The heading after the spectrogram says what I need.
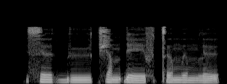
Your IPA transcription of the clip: s ɘː ɡ͡b ʉː t͡ʃ a m ɗ eː f tʼ əː m ɘː m l ɘ

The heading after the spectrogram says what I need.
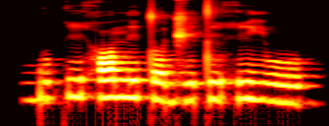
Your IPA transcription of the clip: ɡ͡b u˨ k i˧ h ɔ˦ n i˧ t o˨ d͡ʒ i˨ t i˨ h i˧ j u˨

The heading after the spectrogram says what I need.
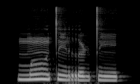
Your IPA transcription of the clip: m õ t ĩ r o ɳ t ĩ

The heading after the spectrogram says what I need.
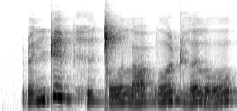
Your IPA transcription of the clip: ɽ ø˩˧ n ʈ e˥˧ b h ɨ˩˧ ǀ o˩˧ l ɒ˩˧ b oː˩˥ ɖʱ ə˩˥ l oː˩˥

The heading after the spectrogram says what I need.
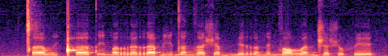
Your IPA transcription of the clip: ǀ ɜ v i ǃʰ ɜ t̪ i n̪ ʌ r ə r æ ɓ i d ɜ n z ɜ ʃ ɛ bʱ ɪ r ʊ n ɪ n z ɒ v ə n d͡ʒ ʌ ʃ ʊ f ɪ

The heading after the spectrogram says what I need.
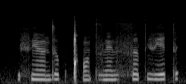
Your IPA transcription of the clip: fʲ œ̃ d ɵ p ǃʼ ɔ̃ t z ẽ z s ə t vʲ e t

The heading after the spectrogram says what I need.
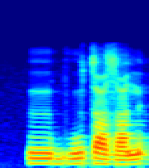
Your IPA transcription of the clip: ɯː bʱ u t ɯ zˤ ə n

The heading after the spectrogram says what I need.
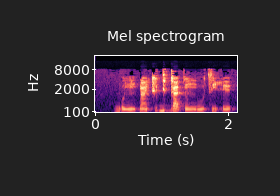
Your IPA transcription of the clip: b o˨ ɲ ĩ˨ k͡p ã˨˦ t͡ʃ ʊ˦ ɡ ɪ˦ ɡ a˦˨ t ũ˨ ŋ uː˨˦ t͡s i˦ h ɪ˦

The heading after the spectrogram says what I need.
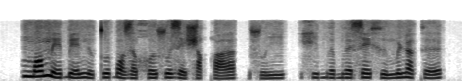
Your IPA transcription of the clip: m ɔ˧˥ m e˩˧ ɓ e˩˧ n ɨ˩˧ tʷ ɘ˧˥ ɓ ɔ˩˧ z ɐ˩˧ χʷ e˧˥ sʷ i˧˥ z e˩˧ ʃ ɘ˩˧ qʷ ɐ˧˥ | sʷ i˩˧ | x i˧˥ b ɘ˧˥ b ɘ˧˥ s e˧˥ x ɨ˩˧ m ɨ˧˥ ɳ ɐ˧˥ k ɘ˧˥

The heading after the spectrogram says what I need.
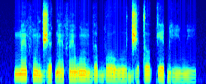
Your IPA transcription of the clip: m ɛ̃˦ f ũ˧ d͡ʒ ə˨ ɗ ɛ̃˨ f ɛ̃˧ w ũ˦˨ b ə˦ b oː˦˨ w u˧ d͡ʒ ə˧ t o˦ k e˧ ɓ iː˨ m i˨

